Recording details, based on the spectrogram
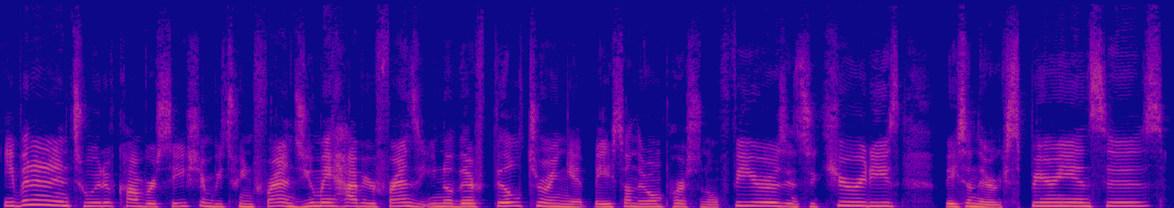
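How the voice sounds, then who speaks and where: Middle-aged woman, podcast host, earnest spiritual talk, slightly high voice, drawn-out emphatic phrasing. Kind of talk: reflective spiritual monologue.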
